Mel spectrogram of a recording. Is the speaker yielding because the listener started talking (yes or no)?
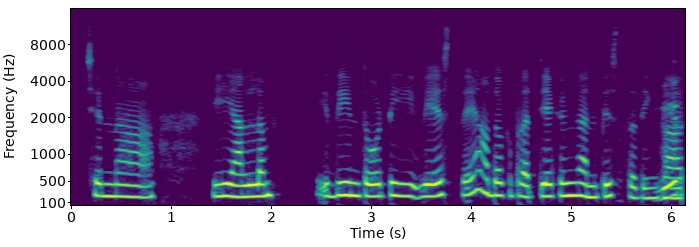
yes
